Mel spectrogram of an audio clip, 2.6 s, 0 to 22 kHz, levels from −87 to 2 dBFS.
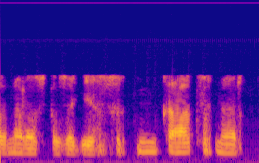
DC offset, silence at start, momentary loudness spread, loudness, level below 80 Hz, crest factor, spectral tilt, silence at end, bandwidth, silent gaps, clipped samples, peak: under 0.1%; 0 s; 9 LU; -19 LUFS; -64 dBFS; 18 dB; -8 dB/octave; 0.15 s; over 20 kHz; none; under 0.1%; 0 dBFS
